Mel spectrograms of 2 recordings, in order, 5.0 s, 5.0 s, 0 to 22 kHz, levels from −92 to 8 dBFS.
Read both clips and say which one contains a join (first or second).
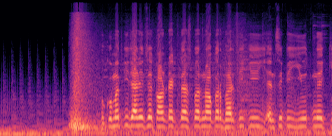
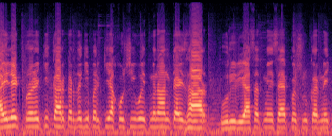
first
